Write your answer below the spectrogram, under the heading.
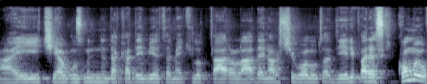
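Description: The voice belongs to a man. Its tone is dark and mellow. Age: 20s. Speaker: barber. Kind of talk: casual chat.

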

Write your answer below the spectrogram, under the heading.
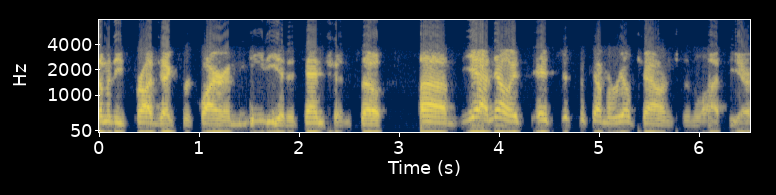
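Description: A man's plain, everyday voice, at a moderate pace with ordinary pitch variation. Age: 30s. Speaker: wildlife biologist. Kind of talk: interview. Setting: phone call.

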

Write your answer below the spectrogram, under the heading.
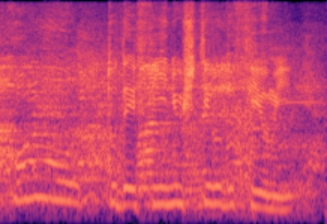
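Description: Crowd noise and audible room echo surround a man speaking at a high pitch with lively intonation. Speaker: podcast host. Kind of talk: casual interview.

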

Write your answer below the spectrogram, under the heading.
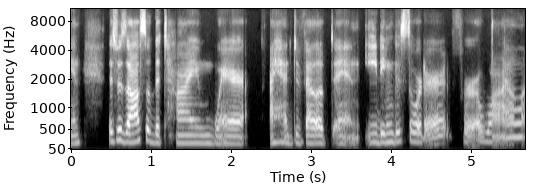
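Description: A woman at a medium pitch with lively intonation and vocal fry, dry and close with no echo, in a very clean recording with a silent background. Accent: American. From US South, mainly Tennessee. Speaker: fiction author and poet. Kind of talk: interview conversation.

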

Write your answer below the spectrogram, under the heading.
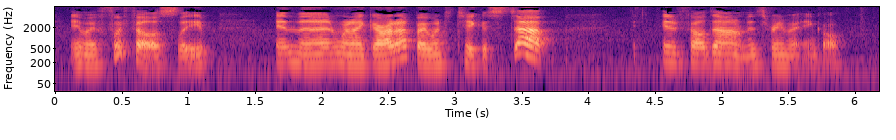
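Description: This woman has a plain, everyday voice at medium pitch. She talks at a fairly quick pace with an American accent. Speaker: teacher, friend of host. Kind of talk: casual chat.

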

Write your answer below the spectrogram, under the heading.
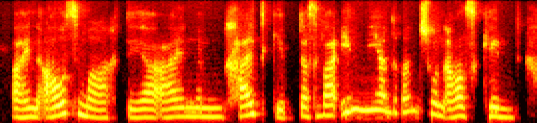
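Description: A woman's somewhat breathy, fairly high voice at a very slow pace. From Ukraine. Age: 50s. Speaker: artist and painting-method coach. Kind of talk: interview.

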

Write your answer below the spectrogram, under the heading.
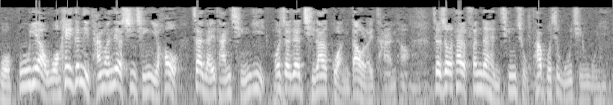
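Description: The speech runs at a fairly quick pace with hardly any pauses against noticeable background noise. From Hong Kong. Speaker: talk show panelist. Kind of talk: casual chat.

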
